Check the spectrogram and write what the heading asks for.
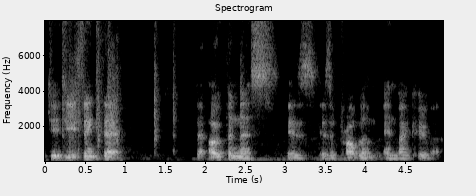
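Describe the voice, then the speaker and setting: An English man hosting a podcast, talking in a casual, reflective way and keeping a dry, even tone even when he jokes. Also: low voice, normal speed, a little hiss or hum, poor audio. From England. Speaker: podcast host. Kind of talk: casual conversation.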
